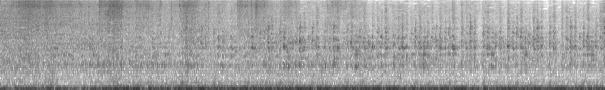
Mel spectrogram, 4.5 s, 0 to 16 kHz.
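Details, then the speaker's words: 1980s Chevy K30 Custom Deluxe dually 4x4 dump truck, long parked, first start on replacement carburetor of doubtful condition and old fuel; low, slightly uneven idle rumble with irregular pulses; vacuum leaks and fuel leak present, no smoke; rough idle. "good even with all those vacuum leaks"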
